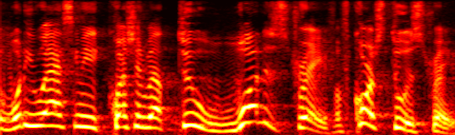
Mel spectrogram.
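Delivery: put-on very angry man. You act out how he would answer a question about two, imitating someone very mad. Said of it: "He would be very mad and he would say".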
